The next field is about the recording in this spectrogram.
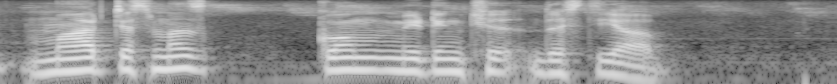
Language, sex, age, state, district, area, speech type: Kashmiri, male, 18-30, Jammu and Kashmir, Pulwama, rural, read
